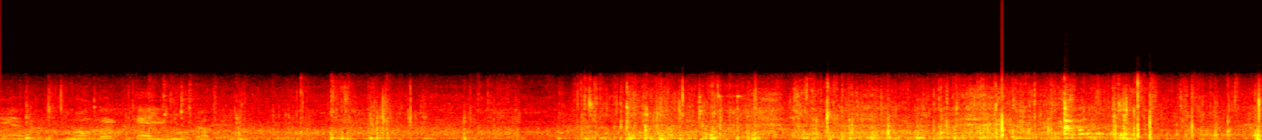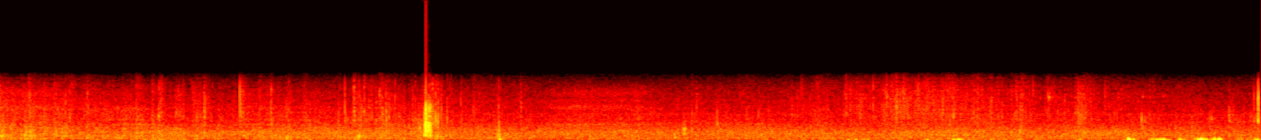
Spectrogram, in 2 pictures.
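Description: Mountain bike riding down a loose, stony trail: tyres rolling over rocks, with scattered clicks and rattles of stones and bike parts. It is loudest from about three to six seconds in.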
